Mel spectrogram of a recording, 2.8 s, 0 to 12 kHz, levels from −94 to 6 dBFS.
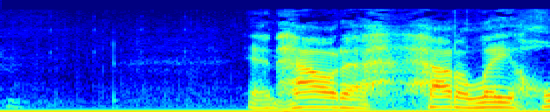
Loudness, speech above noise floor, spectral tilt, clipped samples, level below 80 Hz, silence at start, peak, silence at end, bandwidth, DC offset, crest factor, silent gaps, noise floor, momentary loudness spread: -20 LUFS; 40 dB; -7 dB/octave; under 0.1%; -54 dBFS; 1.25 s; -4 dBFS; 0 s; 9.2 kHz; 3%; 18 dB; none; -60 dBFS; 11 LU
